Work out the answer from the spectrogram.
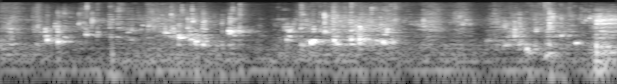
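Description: Water sloshing and splashing as a ladle is put in to soak, a faint, continuous washing sound with small irregular surges and no voices.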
